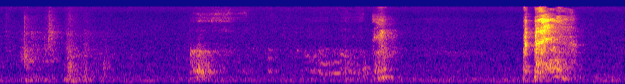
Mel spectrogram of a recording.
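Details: Cat coughing at night, several short, breathy, hacking bursts, the last loudest, with no meowing, in a quiet room; cat cough.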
